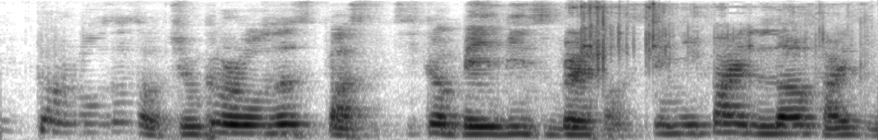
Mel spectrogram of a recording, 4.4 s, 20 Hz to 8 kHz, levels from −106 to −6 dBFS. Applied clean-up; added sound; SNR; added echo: neural mask model DeepFilterNet 3.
